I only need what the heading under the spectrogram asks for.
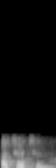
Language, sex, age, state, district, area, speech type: Hindi, female, 30-45, Uttar Pradesh, Sitapur, rural, conversation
